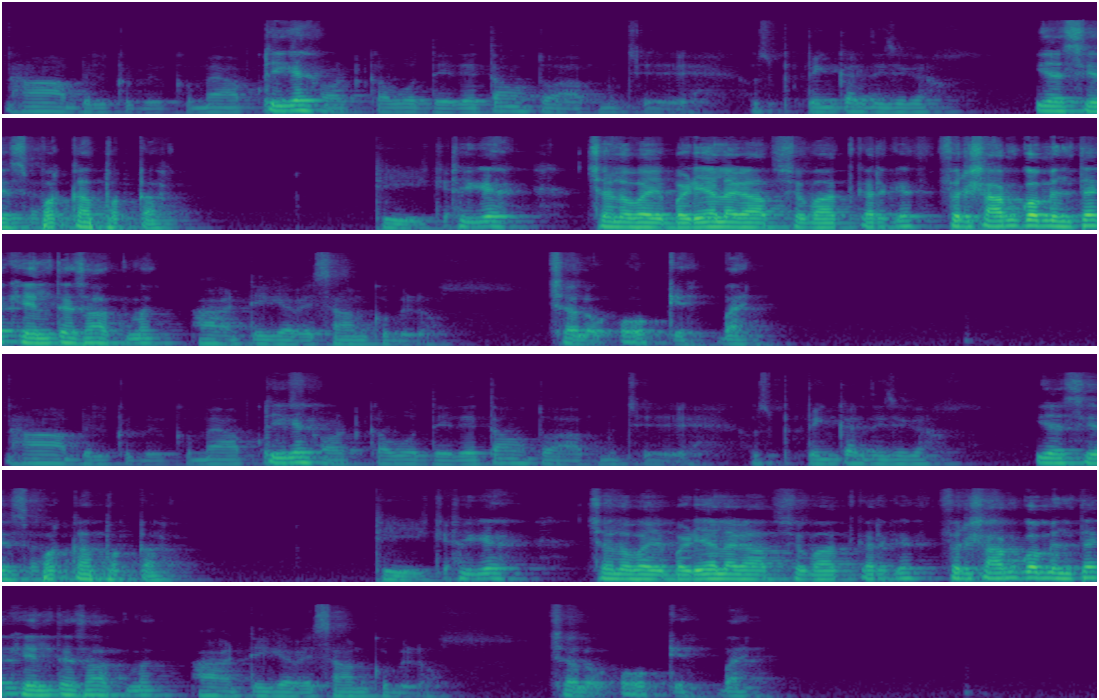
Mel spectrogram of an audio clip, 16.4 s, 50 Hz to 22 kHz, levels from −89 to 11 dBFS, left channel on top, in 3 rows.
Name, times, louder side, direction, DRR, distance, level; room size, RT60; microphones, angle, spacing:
voice 1, 0.0-4.7 5.4-5.7 7.3-7.8 11.9-13.1, right 1 dB, 5° right, 1.7 m, -41 dB
voice 2, 5.2-6.3 7.8-8.0 8.4-11.7 13.7-14.7, left 3 dB, 45° left, 1.1 m, -26 dB
15.0 x 9.5 x 3.9 m
head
